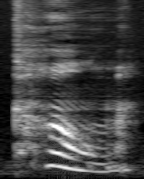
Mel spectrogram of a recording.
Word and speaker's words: comb: The B is silent. You hear the M.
